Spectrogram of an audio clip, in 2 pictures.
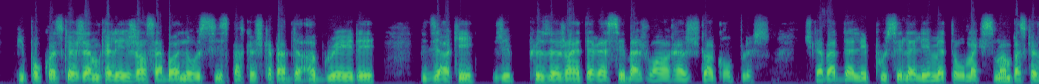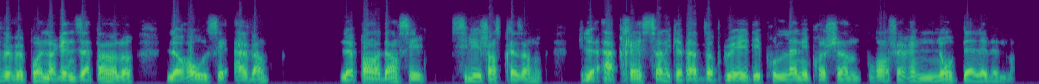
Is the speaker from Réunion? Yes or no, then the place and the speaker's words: no; Tracadie-Sheila, New Brunswick, Canada; Je suis originaire de Nouveau-Brunswick, euh, tracadie shayla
